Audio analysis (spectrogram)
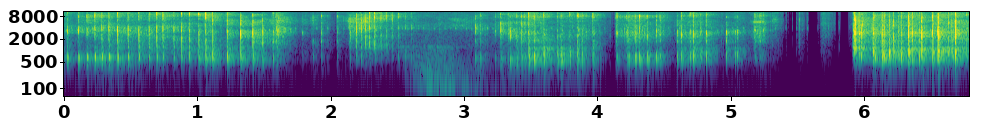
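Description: Fingers drag across and flick the flexible plastic bristles of a hand-sized yellow plastic detangling hairbrush, giving a ratchet-like clicking. Rapid bright clicks come in bursts separated by short pauses, with a softer, lower rustle in the middle before a final dense run of clicks.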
